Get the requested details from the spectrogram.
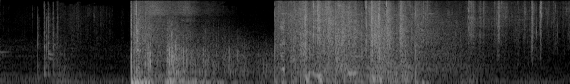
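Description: Gunfire rings out in loud, sharp bursts.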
